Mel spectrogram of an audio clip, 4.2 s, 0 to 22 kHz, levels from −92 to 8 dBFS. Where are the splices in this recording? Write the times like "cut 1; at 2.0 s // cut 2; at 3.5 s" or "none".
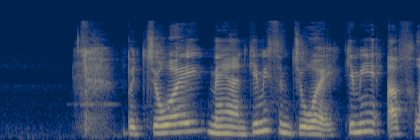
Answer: cut 1; at 1.0 s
